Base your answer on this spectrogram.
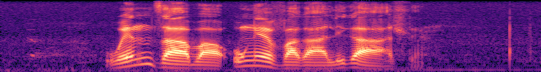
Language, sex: Swati, male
